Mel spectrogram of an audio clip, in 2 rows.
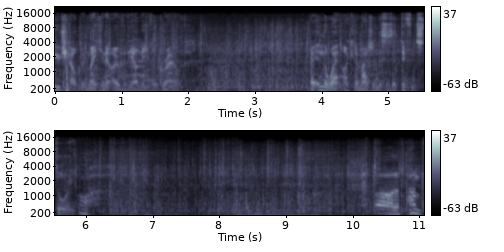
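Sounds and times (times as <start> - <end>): bike knocks and rattles: 0.0 - 11.0
mountain bike tyre rumble: 0.0 - 11.0.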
